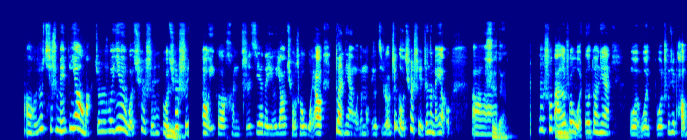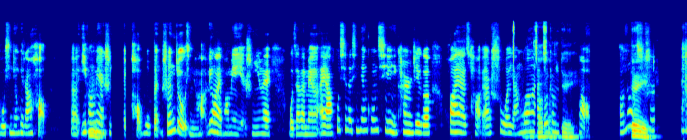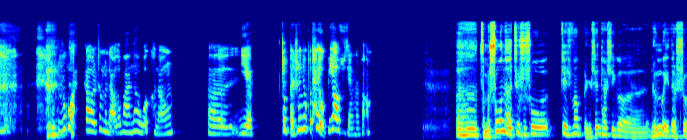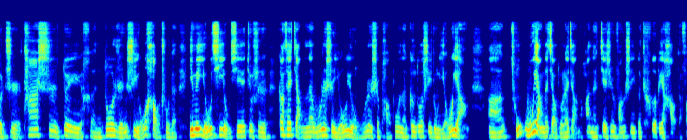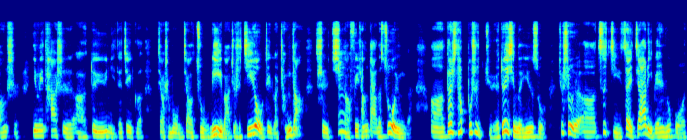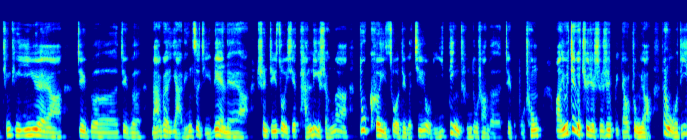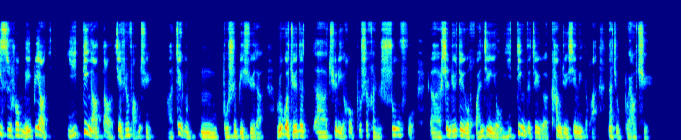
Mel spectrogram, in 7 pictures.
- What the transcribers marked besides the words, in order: tsk; "小草" said as "早草"; laugh
- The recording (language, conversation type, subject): Chinese, advice, 在健身房时我总会感到害羞或社交焦虑，该怎么办？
